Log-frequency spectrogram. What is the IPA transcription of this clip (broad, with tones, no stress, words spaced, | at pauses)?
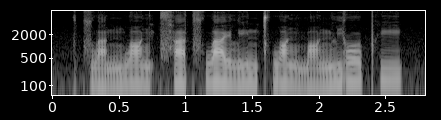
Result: t͡swa˧˥nmwɑ˥˧ŋ t͡sʰä˥˧t͡sʰwa˥˧ɪ̯li˥˧nt̪ʰwɑ˥˩ŋ mɑ˧˥ŋljo˥ʊ̯pʰi˥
